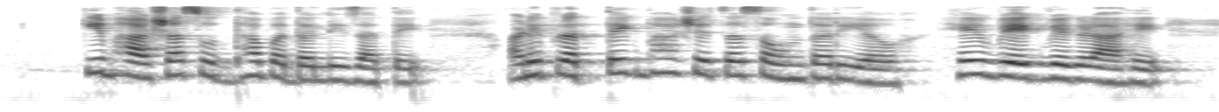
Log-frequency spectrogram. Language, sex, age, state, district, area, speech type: Marathi, female, 30-45, Maharashtra, Kolhapur, urban, spontaneous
